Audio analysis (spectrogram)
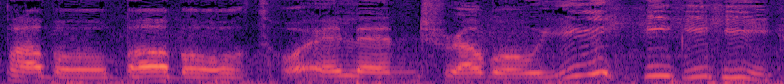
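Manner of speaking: hammed-up witch spell and cackle. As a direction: chant like a cauldron witch. Witch chant at the cauldrons.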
